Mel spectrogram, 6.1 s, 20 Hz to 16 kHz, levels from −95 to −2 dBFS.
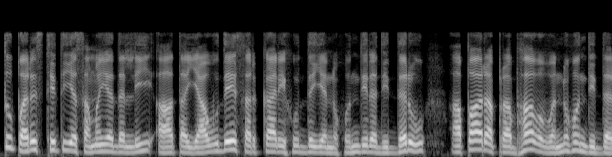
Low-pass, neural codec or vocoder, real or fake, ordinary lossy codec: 7.2 kHz; codec, 16 kHz, 6 kbps, DAC; fake; none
